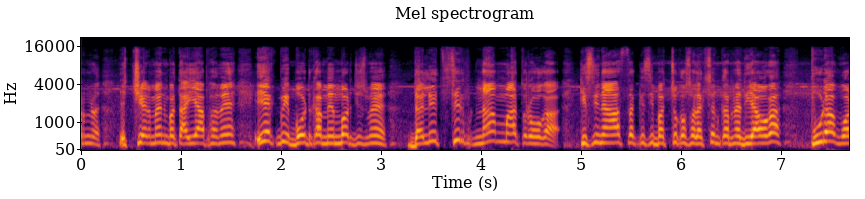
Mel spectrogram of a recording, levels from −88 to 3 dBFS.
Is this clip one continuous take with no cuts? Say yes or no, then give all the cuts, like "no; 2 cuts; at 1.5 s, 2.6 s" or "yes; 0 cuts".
yes; 0 cuts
